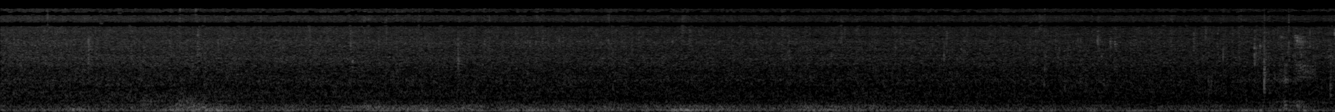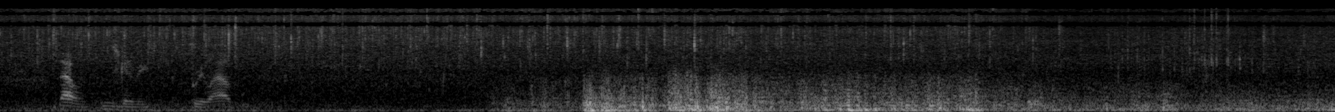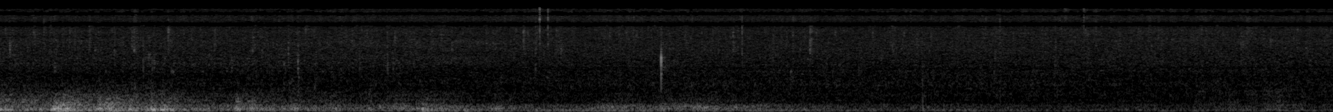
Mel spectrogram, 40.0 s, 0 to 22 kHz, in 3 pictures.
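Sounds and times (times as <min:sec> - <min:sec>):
heavy rain: 0:00.0 - 0:40.0
thunder crack and rumble: 0:18.2 - 0:35.2.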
